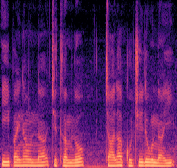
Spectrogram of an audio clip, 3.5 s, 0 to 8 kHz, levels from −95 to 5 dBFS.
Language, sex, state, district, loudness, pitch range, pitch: Telugu, male, Telangana, Hyderabad, -14 LUFS, 130-140 Hz, 140 Hz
